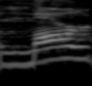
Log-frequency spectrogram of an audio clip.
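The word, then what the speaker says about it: Hmar: There was a particular tribe called the Mar tribe, which, believe it or not, is spelled with an H, H-M-A-R, the Mar tribe.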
